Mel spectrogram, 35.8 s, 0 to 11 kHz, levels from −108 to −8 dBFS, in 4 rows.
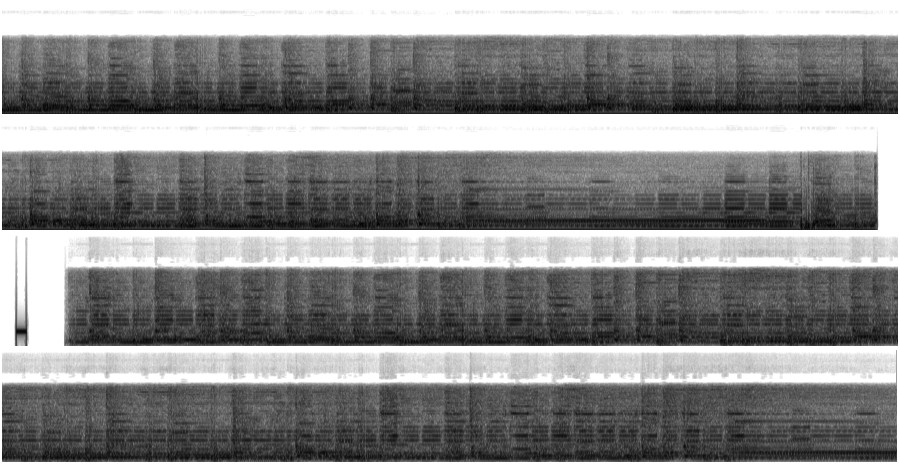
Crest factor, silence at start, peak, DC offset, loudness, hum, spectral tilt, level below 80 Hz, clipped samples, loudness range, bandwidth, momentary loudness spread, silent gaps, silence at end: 12 dB; 0 s; -2 dBFS; under 0.1%; -16 LUFS; none; -10.5 dB/octave; -36 dBFS; under 0.1%; 2 LU; 4 kHz; 4 LU; 17.73-18.05 s, 18.19-18.55 s; 0 s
